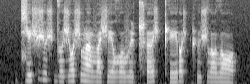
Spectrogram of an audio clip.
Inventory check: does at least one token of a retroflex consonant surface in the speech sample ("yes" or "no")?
yes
